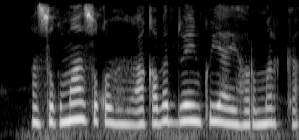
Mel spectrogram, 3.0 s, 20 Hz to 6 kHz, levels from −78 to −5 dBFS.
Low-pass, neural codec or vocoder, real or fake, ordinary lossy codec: 5.4 kHz; none; real; none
